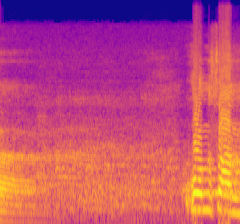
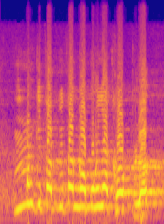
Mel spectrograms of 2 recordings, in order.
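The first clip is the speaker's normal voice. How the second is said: higher take; 10 semitones higher than usual. Shown as a demonstration. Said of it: "repeated slower".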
